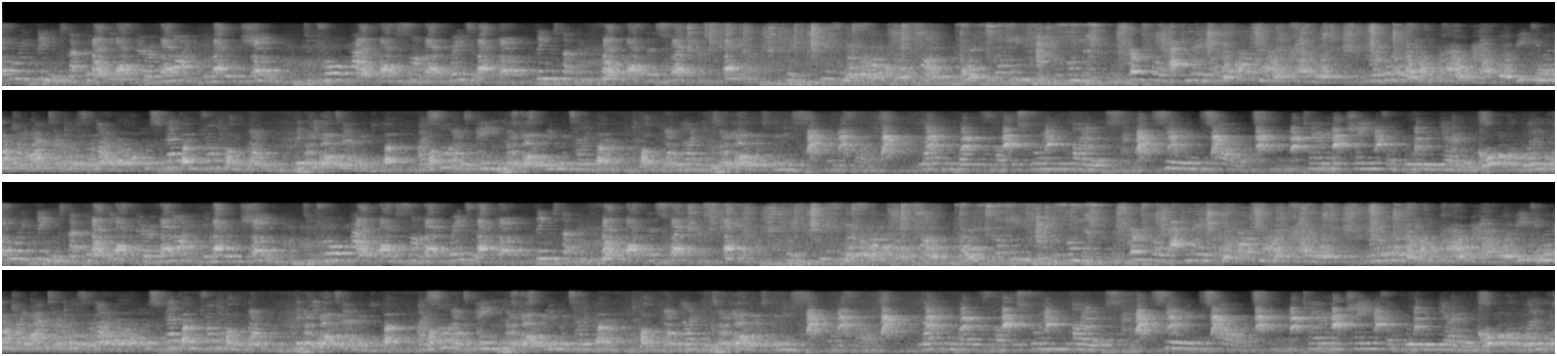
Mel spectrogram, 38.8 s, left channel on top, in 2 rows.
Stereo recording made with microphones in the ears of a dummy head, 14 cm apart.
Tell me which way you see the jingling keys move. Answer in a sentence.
In this clip you hear the jingling keys move from left to right and back again.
